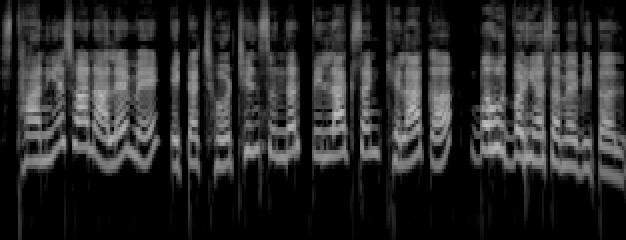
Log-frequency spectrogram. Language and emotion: Maithili, happy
